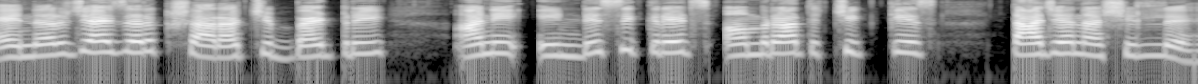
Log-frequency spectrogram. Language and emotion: Goan Konkani, neutral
